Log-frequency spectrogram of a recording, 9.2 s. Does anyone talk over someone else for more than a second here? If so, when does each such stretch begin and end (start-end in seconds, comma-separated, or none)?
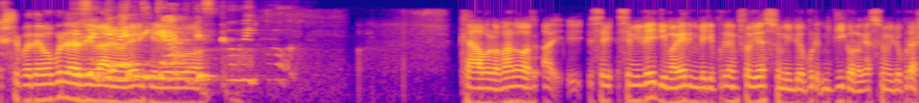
0.7-2.1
